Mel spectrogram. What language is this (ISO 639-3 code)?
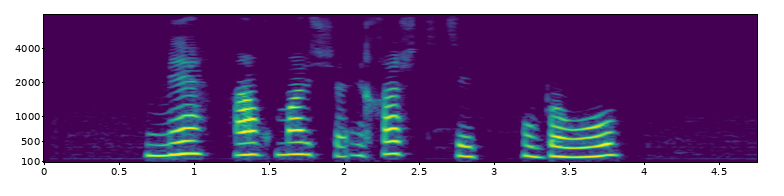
abk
